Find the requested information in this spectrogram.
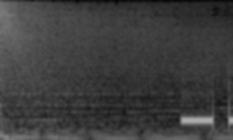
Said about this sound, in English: One ring. Two rings. Three rings. Four rings.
